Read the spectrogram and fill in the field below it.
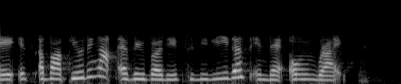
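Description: Throughout the speech, the G.723.1 codec leaves heavy damage. Nothing above 4 kHz survives, and the slow-updating voice model at a rate consistent with about 6.3 kbit/s makes the sound muffled and hoarse, with smeared consonants.

At 1.46 to 1.52 s, and again at 2.96 to 3.17 s, VoIP packet loss concealed by the speech codec appears. Each gap points to one 30 ms frame lost, which the decoder filled by extrapolating and fading. A brief smear results, and the second stays distorted longer as recovery lags.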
